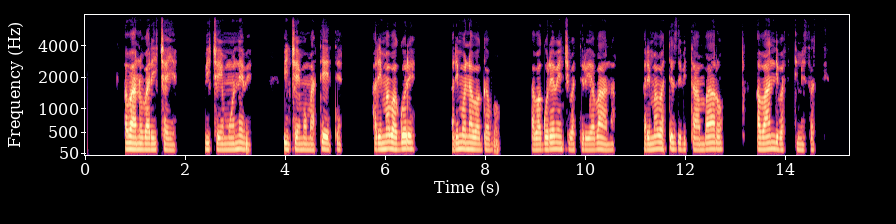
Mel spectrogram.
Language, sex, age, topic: Kinyarwanda, male, 25-35, health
